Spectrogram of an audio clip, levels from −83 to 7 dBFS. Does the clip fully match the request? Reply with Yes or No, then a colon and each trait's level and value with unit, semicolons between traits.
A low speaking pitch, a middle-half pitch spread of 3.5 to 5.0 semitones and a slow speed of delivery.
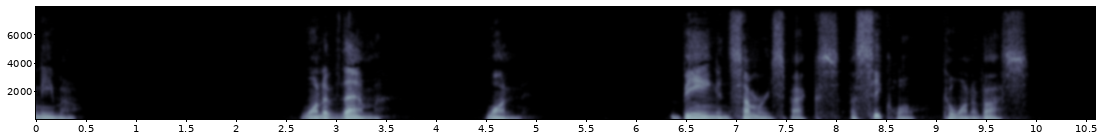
Yes: very low, 95 Hz; average, 4.7 semitones; slow, 85 wpm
